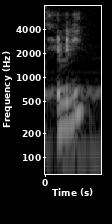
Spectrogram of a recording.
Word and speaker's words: Timoney: an update was My Husband's Child by Lisa Timoney or Timony? I give it a five stars. The author pronounces it or the narrator in the audio pronounces it Timony.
